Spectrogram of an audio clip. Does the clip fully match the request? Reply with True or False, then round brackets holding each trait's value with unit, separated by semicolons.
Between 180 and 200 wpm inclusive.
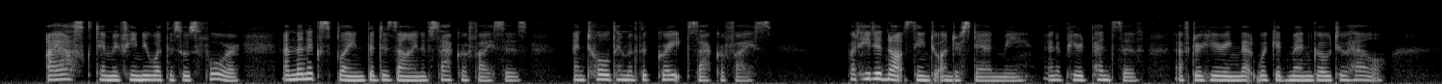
True (185 wpm)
